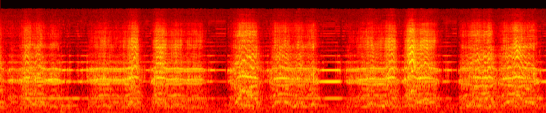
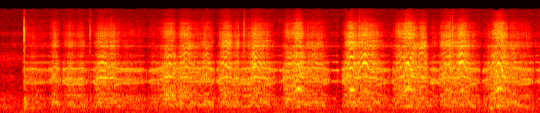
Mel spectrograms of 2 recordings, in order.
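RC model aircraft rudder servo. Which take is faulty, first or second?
first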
